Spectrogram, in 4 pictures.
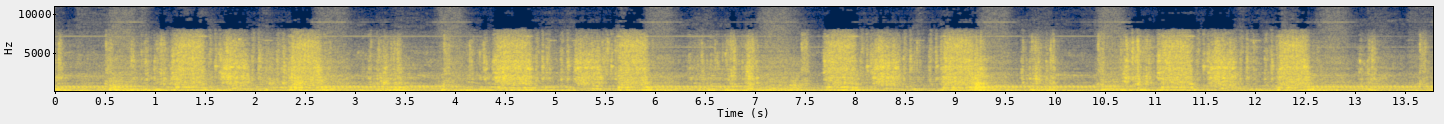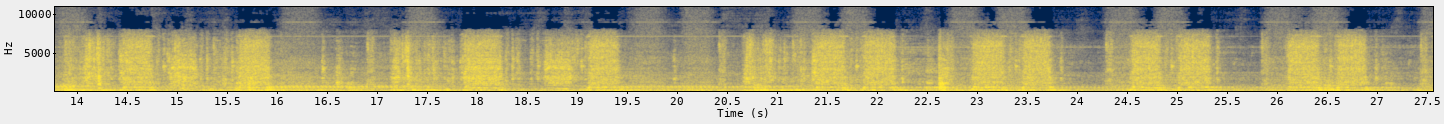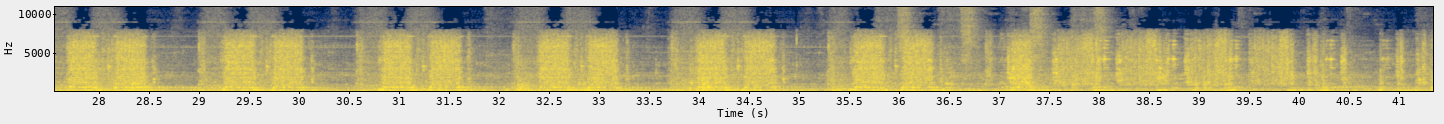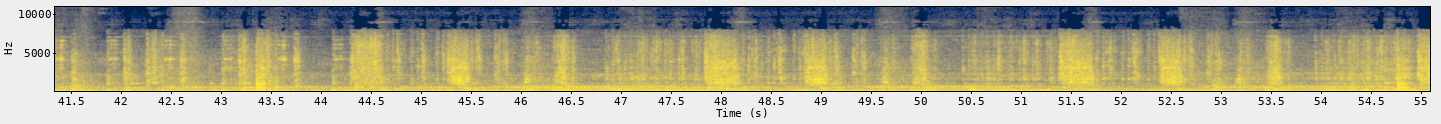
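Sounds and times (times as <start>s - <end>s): machine mechanical clatter and hiss: 0.0s - 55.0s
machine whine: 0.0s - 55.0s.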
